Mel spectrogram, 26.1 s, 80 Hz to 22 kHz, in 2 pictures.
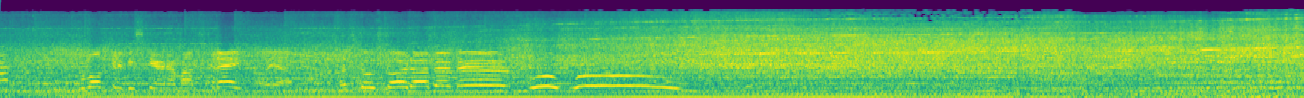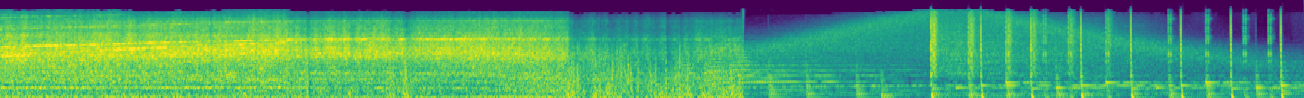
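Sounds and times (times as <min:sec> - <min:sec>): faint high turbine whine: 0:00.0 - 0:24.5
plane engines droning: 0:00.0 - 0:26.0.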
